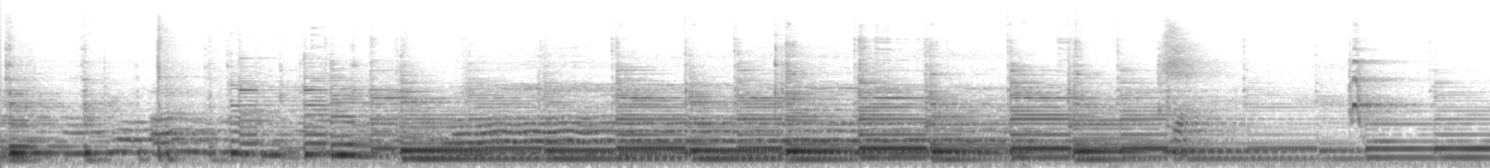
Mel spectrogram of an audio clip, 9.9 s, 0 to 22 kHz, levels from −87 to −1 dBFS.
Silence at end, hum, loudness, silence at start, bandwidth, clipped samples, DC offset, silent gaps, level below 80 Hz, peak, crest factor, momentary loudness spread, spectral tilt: 0 s; none; -26 LUFS; 0 s; 9.6 kHz; under 0.1%; under 0.1%; none; -60 dBFS; -10 dBFS; 14 dB; 10 LU; -8 dB/octave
